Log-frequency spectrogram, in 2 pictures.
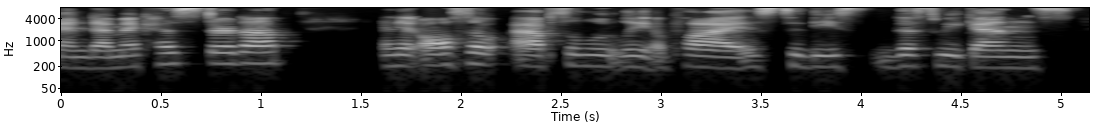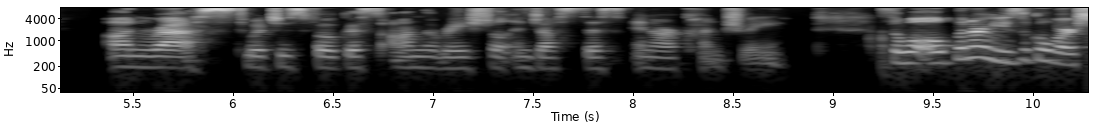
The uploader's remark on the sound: Our Zoom streamed service.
